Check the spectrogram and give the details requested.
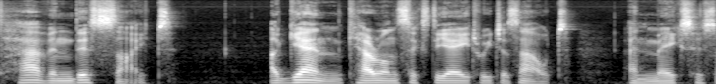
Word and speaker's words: Charon: He's thinking of Charon, with a K.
